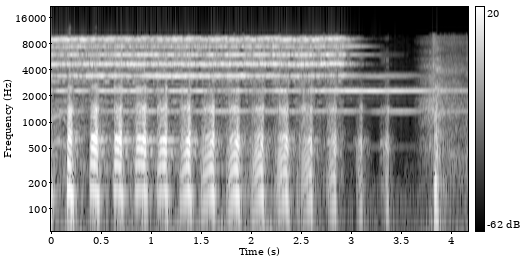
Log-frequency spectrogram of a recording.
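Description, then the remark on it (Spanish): A bell rung vigorously in fast, repeated strikes, its bright ringing tones sustaining loudly for about three seconds before fading, followed by a brief thump near the end. “toca esa campana con, con empeño, con empeño”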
